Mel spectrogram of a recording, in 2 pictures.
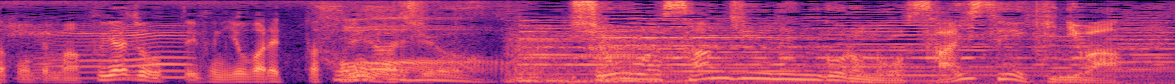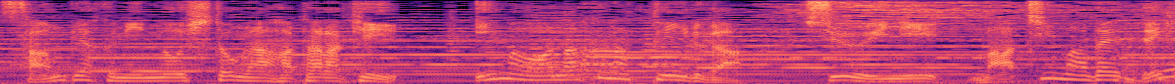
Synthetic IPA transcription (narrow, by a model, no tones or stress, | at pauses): t̪od̪ema̰ːɸɯ̟jaʑo̞ːt̪ːejiɯ̟ɸɯ̟ːɲijo̞baɾet̪t̪a | ɕoːβasãɲ̟d͡ʑɨːmɯ̃ŋɡo̞ɾo̞no̞̰sa̰ise̞ːkʲiɲ̟ḭβa̰ | sã̰mbʲjakɯ̟ɲ̟ĩnːo̞çi̥t̪o̞ŋaɦat̪aɾakʲi | imaβanakɯ̟nat̪ːe̞iɾɯ̟ɡa̰ | ɕɨːiɲ̟i | ma̰t͡ɕimad̪e̞d̪e̞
